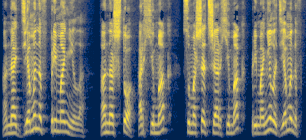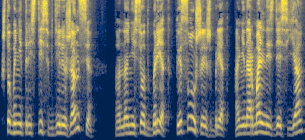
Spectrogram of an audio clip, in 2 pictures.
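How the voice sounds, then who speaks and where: A woman's voice: fairly low pitch, expressive, moderate pace, voice pushed down. A woman voicing a brutal male police inspector who barks threats and interrogates harshly. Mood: angry.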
